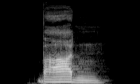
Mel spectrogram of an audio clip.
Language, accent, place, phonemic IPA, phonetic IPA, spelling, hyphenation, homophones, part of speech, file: German, Germany, Berlin, /ˈbaːdən/, [ˈbaːdn̩], Baden, Ba‧den, baden, proper noun / noun, De-Baden.ogg
- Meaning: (proper noun) Baden (various places with multiple hot springs, named using a former plural form of Bad (“bath”)): 1. a municipality of Lower Austria, Austria 2. a spa town in Switzerland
